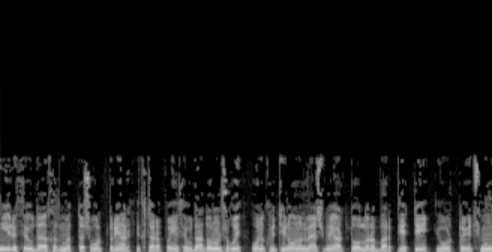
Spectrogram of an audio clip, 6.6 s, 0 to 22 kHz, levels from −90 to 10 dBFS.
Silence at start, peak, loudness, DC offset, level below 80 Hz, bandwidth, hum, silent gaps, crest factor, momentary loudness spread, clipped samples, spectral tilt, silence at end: 0 s; -6 dBFS; -19 LUFS; 0.2%; -54 dBFS; 8.8 kHz; none; none; 14 dB; 4 LU; under 0.1%; -5 dB/octave; 0 s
